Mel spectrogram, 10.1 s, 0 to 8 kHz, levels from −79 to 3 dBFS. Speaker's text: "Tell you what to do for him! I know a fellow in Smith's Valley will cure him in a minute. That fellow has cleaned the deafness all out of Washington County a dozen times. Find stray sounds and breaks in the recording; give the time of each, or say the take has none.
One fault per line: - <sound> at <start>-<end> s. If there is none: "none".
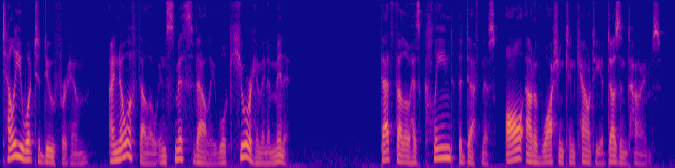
none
